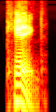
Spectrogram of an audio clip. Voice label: "canned", American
